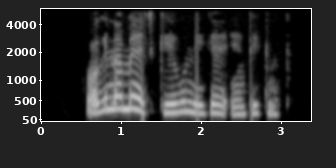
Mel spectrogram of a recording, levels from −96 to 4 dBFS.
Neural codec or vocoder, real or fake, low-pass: none; real; 5.4 kHz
